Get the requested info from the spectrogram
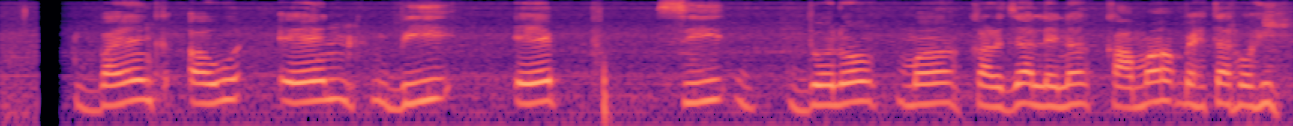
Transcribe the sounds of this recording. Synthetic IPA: bɛ̃ŋkəu | enbi | ep | si | d̪oːnõmãkəɾd͡ʒaleːnakaːmãbeɦt̪əɾɦoɦĩ

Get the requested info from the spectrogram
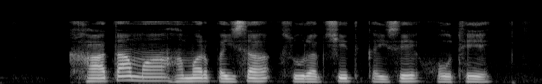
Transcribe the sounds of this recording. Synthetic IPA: kʰaːt̪ãmãɦəməɾpəɪsasuɾəkʃɪt̪kəɪsehoːt̪ʰeː

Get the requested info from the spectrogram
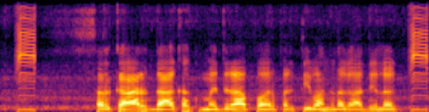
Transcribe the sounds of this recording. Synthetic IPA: səɾkaɾd̪akʰəkmed̪ɾapəɾpɾət̪ibə̃nd̪ʱləɡad̪elək̚

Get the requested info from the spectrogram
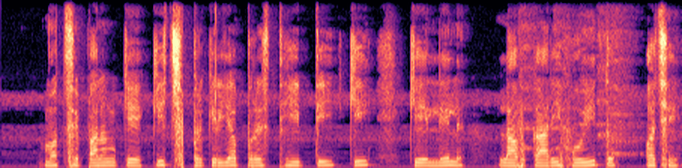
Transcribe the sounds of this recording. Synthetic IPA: mɔt̪səpaːlənkekɪt͡ʃʰpɾəkɾijapəɾɪst̪ʰit̪ikikeleːl | labʱkaːɾihoit̪ət͡ʃʰi

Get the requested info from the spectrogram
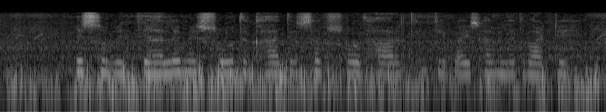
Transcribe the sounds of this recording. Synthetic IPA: ɪsəʋɪd̪jaːləjmẽʃoːd̪ʱkʰaːt̪ɪɾsɐbʃoːd̪ʱaːɾt̪ʰikipɐɪsamɪlət̪baːʈʰeɦɛ

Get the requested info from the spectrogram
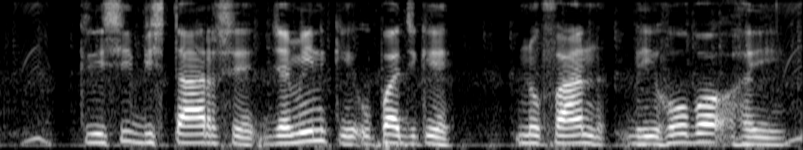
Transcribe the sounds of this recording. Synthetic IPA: kɾisibist̪aɾsed͡ʒəminkeʔupəd͡ʒke | nʊksanbʱiɦobəɦəj

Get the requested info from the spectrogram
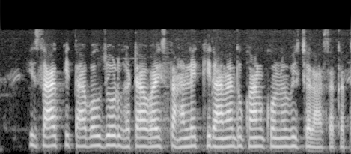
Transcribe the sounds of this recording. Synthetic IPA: ɦɪsaːb̚kit̪aːbəʊd͡ʒoːɽɡʱɐʈaʋaɪst̪ɐɦãlekiɾaːnad̪ʊkaːnkoːnobʱit͡ʃɐla̰sɐkət̪

